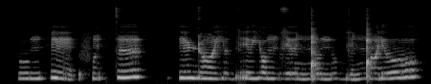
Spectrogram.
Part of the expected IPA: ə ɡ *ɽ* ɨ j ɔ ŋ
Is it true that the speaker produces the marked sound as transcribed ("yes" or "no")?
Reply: no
